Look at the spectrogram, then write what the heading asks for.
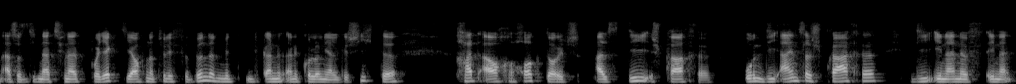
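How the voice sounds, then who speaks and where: A man's voice: mid-range voice, darkish tone, highs cut off. Hesitant male festival host. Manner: hesitant, many fillers and restarts, switches languages. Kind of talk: casual moderated talk.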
